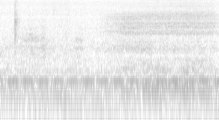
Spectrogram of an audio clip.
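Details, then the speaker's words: Snoring from Bernice, a pet lying close to the microphone during a recorded tarot reading; snoring. "can you hear bernice snoring i was so excited that i finally like had peace and quiet to do this reading like the day before the full moon and then she's like laying as close to the microphone as she can snoring her little heart out"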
